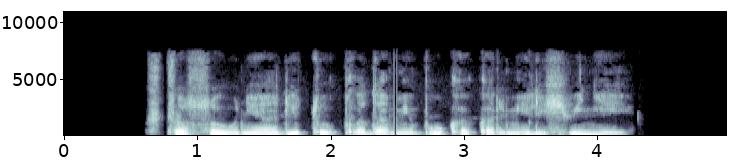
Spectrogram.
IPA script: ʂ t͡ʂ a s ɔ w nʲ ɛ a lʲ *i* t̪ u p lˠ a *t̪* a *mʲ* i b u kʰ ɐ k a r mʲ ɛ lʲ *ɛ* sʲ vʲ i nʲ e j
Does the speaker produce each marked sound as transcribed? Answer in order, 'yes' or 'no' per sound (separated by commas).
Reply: yes, no, yes, no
